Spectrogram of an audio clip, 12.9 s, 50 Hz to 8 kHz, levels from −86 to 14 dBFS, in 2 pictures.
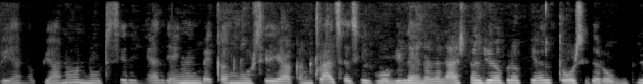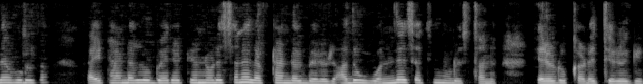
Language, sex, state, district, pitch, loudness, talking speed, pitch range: Kannada, female, Karnataka, Bellary, 210 Hz, -21 LUFS, 160 wpm, 195-230 Hz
